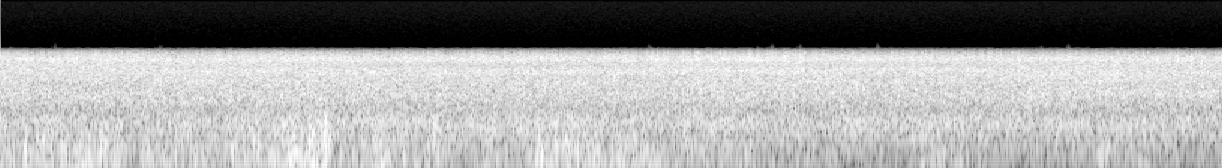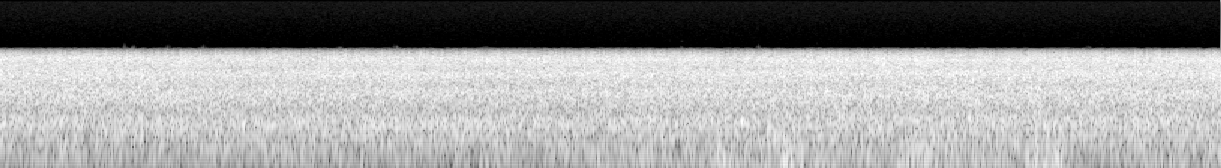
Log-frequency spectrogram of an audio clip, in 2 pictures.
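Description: Steady rushing of a fast mountain meltwater stream running over rocks.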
